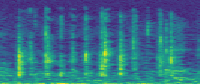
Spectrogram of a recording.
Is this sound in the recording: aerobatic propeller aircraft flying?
no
